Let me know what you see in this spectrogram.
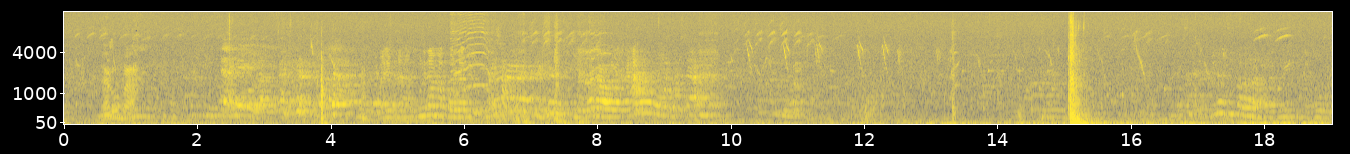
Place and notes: Sikalenge, Binga, Zimbabwe - sounds of the bush...
… I wanted to capture the peaceful sounds of the bush in Sikalenge before our meeting with the Women’s Forum started… but it turned out not all that peaceful…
